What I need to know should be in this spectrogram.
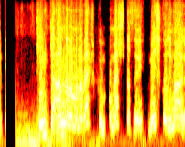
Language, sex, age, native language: Icelandic, male, 14, Icelandic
